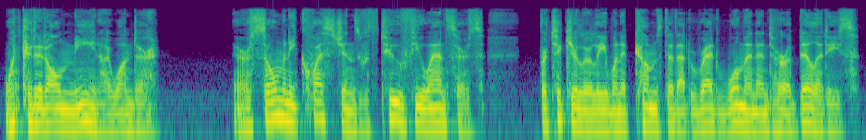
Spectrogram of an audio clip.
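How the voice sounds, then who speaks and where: A dry, close recording of a man playing a composed gentleman adviser in a video game. The voice is fairly low. He is analytical and measured, with formal, old-fashioned turns of phrase. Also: dry recording, natural voice. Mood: composed, pensive.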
